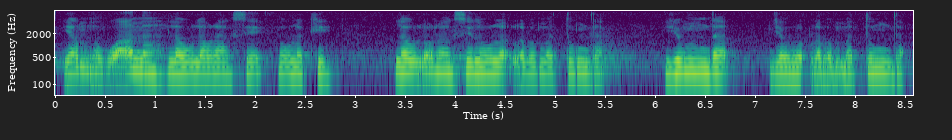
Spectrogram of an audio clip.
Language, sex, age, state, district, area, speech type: Manipuri, female, 30-45, Manipur, Bishnupur, rural, spontaneous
